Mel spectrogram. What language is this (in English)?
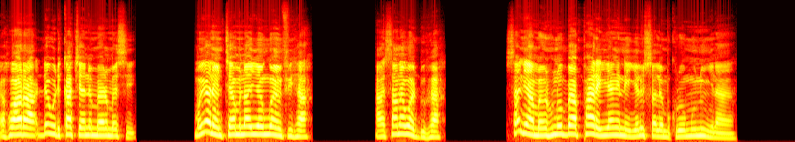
Akan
